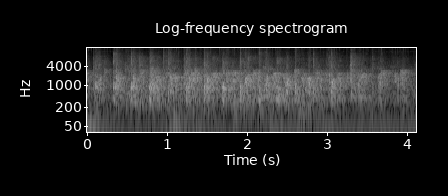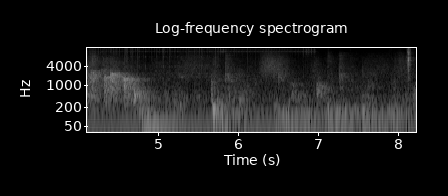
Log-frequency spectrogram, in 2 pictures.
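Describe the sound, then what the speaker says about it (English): Audience applause for the Vice Minister of Tourism of Honduras as she is introduced, a dense burst of many hands clapping that holds steady for several seconds, then thins and fades into scattered claps. "An applause, please"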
